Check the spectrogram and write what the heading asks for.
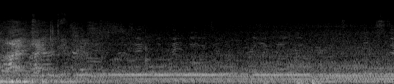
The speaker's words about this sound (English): No starter motor, no modern electronics, no nothing. You swing the handle, there it goes.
